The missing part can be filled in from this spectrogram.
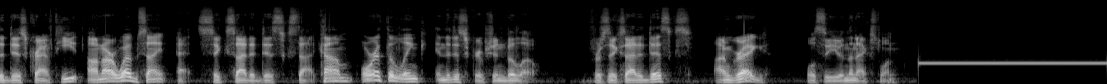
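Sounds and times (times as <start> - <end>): steady test-tone beep: 9.2 - 11.0.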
